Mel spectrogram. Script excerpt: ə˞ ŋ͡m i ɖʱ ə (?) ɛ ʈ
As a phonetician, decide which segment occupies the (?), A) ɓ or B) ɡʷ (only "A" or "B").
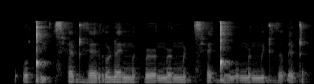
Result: A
